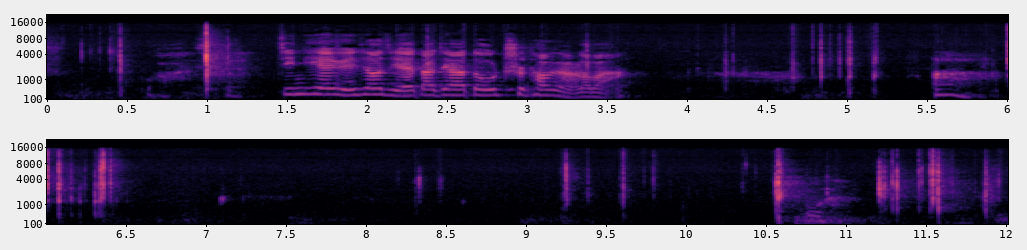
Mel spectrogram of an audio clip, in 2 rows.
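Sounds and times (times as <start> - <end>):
lobster shell cracking: 0.2 - 1.2, 4.1 - 6.6, 9.2 - 12.0
faint chewing: 4.0 - 7.6.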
